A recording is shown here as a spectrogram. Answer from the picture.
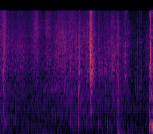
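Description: Plastic wrapping on a new sketchbook rustling and crinkling as it is handled, with a sharp click a little past a second in.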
